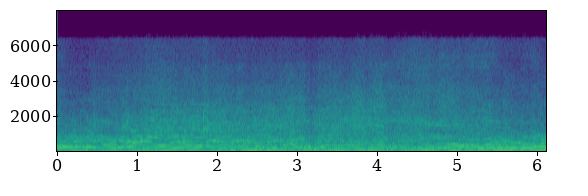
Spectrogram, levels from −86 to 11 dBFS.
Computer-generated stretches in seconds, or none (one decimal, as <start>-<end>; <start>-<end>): 0.0-6.1

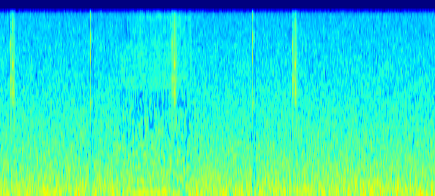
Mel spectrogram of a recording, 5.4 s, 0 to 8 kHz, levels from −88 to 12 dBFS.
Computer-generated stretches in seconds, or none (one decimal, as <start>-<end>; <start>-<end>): 1.5-2.4

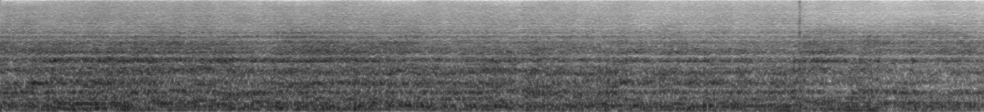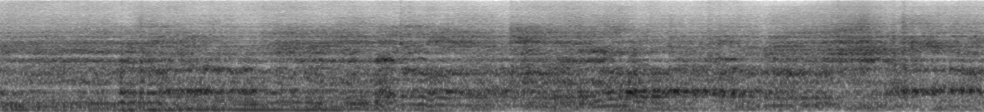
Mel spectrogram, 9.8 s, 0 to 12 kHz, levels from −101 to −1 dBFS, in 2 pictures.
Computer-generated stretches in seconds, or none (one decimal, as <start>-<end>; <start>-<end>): 0.0-9.8

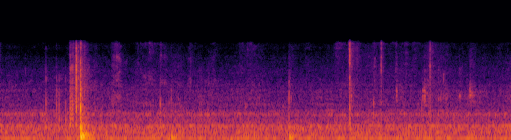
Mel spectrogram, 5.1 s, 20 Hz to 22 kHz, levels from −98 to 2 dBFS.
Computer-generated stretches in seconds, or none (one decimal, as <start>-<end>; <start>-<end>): none

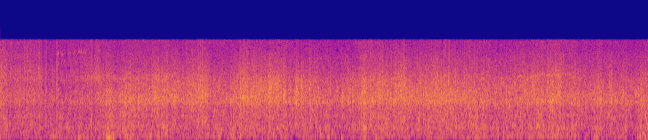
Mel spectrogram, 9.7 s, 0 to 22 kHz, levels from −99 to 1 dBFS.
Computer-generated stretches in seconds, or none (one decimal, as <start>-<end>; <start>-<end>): none

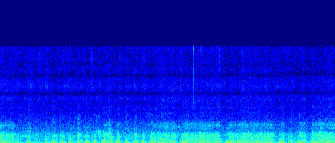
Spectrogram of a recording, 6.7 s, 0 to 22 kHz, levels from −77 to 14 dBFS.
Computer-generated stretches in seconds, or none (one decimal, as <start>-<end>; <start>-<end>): none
